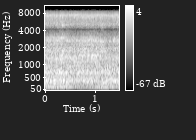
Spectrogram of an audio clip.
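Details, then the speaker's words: Woodturning lathe, hollowing a vessel with Kelton tools and rig, tool resting on the tool rest: steady hissing scrape of the cut going back and forth, smooth with no chatter; clean normal cut. "And then you can hear as I cut. It's just a matter of just cutting back and forth, just going back and"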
